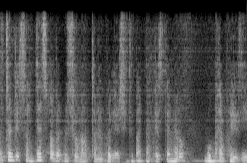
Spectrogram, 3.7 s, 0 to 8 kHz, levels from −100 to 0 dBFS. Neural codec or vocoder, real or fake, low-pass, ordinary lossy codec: codec, 44.1 kHz, 0.9 kbps, DAC; fake; 7.2 kHz; none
